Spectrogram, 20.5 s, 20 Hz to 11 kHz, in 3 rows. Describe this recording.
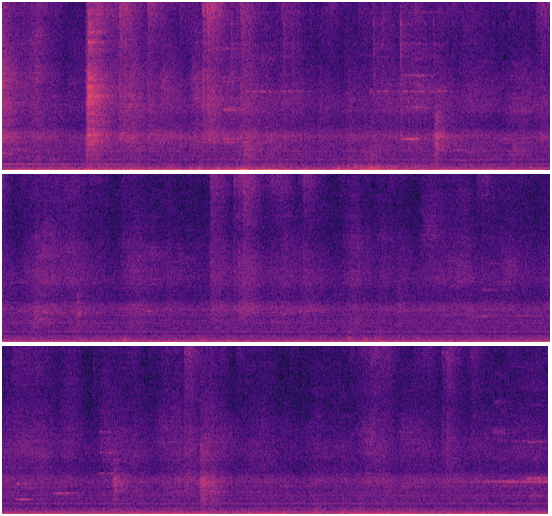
Local Train, from Xinma Station to Su'ao Station, Binaural recordings, Zoom H4n+ Soundman OKM II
